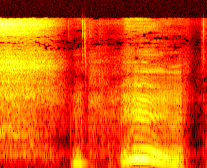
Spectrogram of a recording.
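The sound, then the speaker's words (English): A long, forceful sniff drawn in, followed by a brief grunt and a drawn-out, wavering hum from the same voice. “Leans in, sniffs you like really hard. Like I sniff him back.”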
